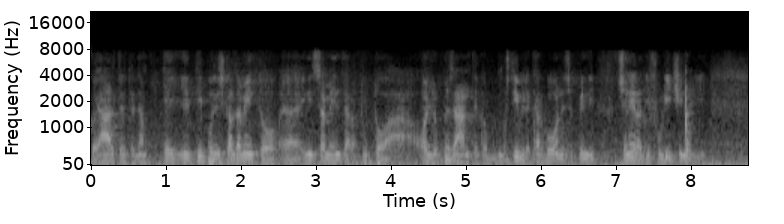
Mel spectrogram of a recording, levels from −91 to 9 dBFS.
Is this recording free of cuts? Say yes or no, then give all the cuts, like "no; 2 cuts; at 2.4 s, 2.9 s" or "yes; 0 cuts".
no; 1 cut; at 0.9 s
